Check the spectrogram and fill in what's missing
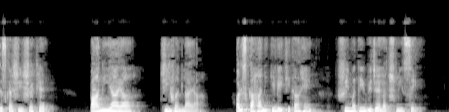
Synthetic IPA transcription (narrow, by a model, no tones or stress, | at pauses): d͡ʒɪskaʃiːʃəkɦɛː | paːniaːja | d͡ʒiːʋənla̰ːja̰ː | ɔːɾɪskɐɦaːnikileːkʰɪkãɦɛ̃ | ʃɾiːmət̪iʋɪd͡ʒəjlɐkʃmisɪ̰̃ŋɡ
